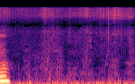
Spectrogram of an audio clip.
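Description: Faint rustling and soft steps of a golden retriever moving through wet mud and dry grass, over a low steady rumble of wind on the microphone.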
